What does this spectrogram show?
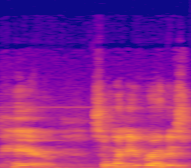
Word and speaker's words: Hare: And I was mentioning earlier that Christian Hare wanted people to pronounce it hair.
